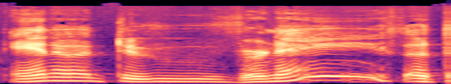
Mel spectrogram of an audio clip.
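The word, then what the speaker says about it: Ava DuVernay: All right, Anna DuVernay? – Yeah, you did it.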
